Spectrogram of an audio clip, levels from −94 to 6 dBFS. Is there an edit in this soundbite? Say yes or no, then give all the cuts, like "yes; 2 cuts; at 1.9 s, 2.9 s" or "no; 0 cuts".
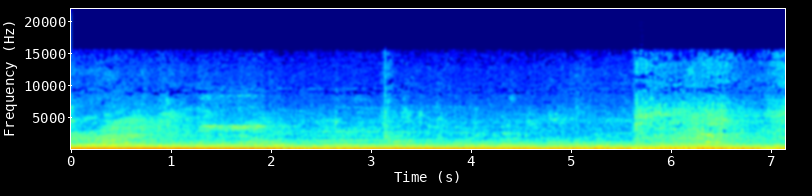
yes; 1 cut; at 5.6 s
